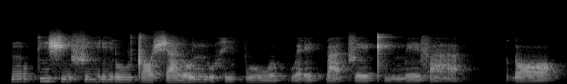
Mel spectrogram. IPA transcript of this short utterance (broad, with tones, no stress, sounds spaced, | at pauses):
ŋ u˨ k i˦ ʃ i˨ s iː˦ ɾ i˨˦ ɾ uː˨ d ɔ˨ ʃ a˨ l o˦ ɲ u˨ h i˦ p u˨ w ʊ˨ kʷ ɛ˨ ɾ e˦ k͡p a˨ t͡s eː˦ kʰ i˨ m eː˦ f aː˨ | ɗ ɔ˨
